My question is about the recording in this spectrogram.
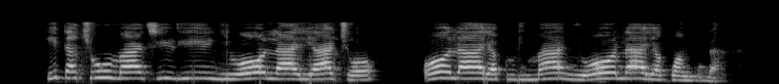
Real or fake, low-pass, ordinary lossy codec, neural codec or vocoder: fake; 7.2 kHz; MP3, 48 kbps; codec, 44.1 kHz, 3.4 kbps, Pupu-Codec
